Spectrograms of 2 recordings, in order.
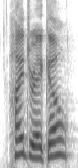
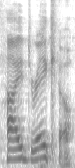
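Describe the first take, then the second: First: Very high, loud squeaky hello; exclaimed greeting. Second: A hint of a mopey, high, soft hello; depressed voice. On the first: Acted. Ebony greeting Draco with an exclamation point. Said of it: "There's an exclamation point". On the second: Ebony greeting Draco in a mock depressed voice. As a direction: say hi with mock gloom. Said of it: "in a depressed voice".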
